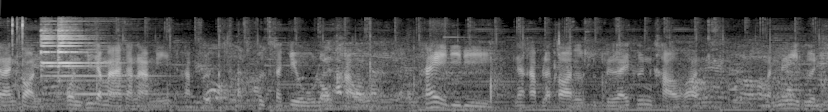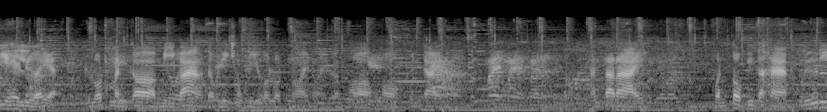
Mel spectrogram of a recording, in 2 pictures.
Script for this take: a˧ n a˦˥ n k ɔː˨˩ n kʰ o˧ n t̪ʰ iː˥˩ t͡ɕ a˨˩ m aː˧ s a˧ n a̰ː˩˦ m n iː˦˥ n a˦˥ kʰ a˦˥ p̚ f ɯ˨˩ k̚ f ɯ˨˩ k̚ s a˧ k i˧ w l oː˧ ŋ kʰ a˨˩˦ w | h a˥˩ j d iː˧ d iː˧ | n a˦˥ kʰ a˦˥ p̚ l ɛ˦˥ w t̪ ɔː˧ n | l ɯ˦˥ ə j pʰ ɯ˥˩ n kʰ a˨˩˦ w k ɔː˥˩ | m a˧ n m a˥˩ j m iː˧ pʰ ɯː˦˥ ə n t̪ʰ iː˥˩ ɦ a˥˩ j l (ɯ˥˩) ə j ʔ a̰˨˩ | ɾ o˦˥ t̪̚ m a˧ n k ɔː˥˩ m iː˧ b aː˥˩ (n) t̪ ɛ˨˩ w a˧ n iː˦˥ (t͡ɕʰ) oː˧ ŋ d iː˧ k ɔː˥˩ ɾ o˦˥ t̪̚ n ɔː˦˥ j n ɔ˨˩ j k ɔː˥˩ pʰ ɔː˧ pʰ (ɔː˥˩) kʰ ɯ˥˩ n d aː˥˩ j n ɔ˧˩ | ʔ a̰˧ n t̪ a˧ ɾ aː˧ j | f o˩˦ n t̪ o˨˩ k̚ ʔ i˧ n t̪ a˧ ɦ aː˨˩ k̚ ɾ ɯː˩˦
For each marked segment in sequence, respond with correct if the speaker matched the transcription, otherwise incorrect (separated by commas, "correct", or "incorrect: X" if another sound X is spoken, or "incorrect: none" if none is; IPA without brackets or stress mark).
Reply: incorrect: ɯ˦˥, incorrect: ŋ, correct, incorrect: ɔː˧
